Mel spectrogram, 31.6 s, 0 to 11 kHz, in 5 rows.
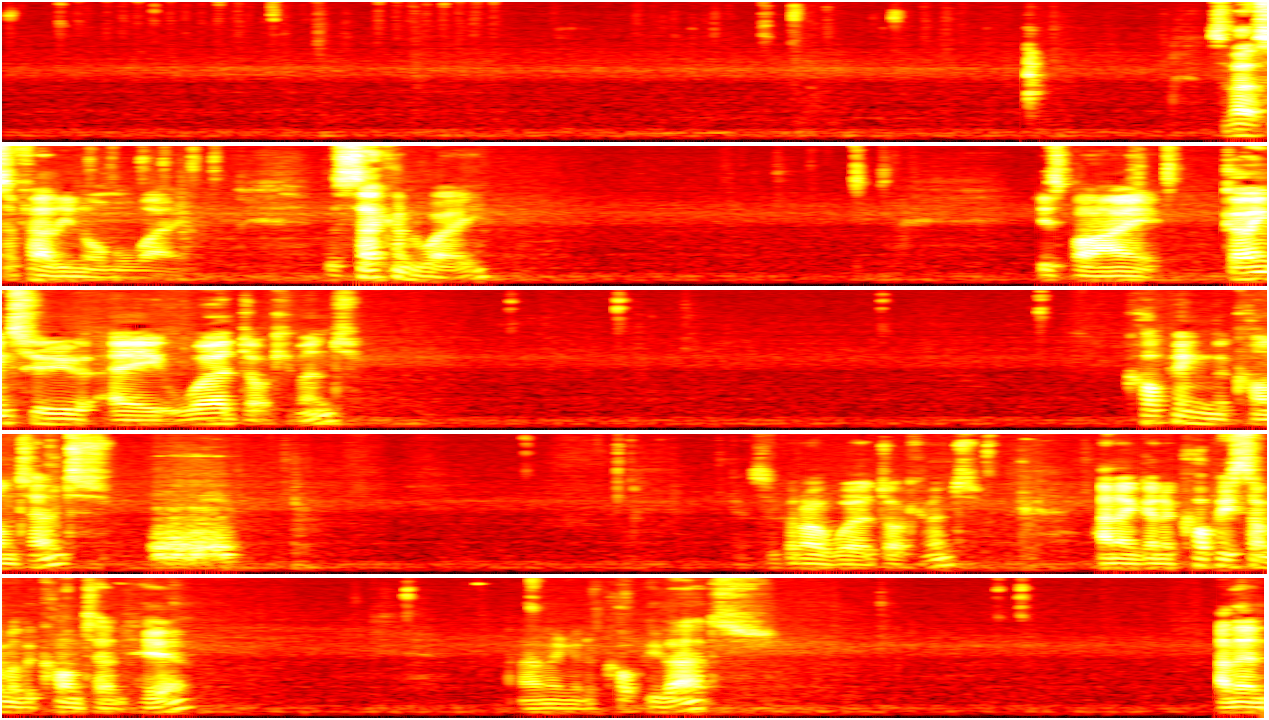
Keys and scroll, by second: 0.0-5.1 typing, 7.8-12.5 typing, 13.7-14.5 typing, 27.9 super+c.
